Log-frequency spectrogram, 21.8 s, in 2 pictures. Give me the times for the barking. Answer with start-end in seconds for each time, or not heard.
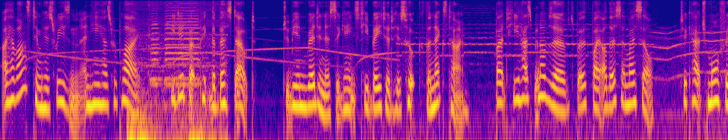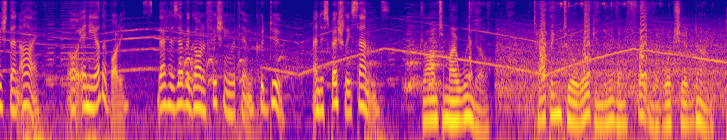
13.1-20.9.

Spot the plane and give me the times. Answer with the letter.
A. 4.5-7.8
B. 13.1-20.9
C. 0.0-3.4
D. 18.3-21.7
D.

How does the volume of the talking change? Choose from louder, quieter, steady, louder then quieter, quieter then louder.
steady.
